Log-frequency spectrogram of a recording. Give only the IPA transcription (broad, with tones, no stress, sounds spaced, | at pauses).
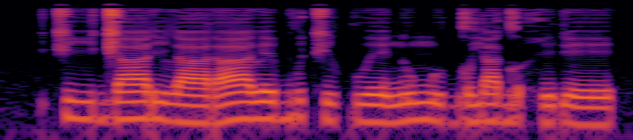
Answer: t͡ʃ iː˨ d͡ʒ aː˦ ɾ i˨ l aː˨ ɾ aː˦ l e˦ b u˦ t͡ʃ i˨ kʷ eː˨ n u˦ m u˨ ɡ o˦ j a˦ ɡ ʊ˨ h ĩ˦ ɗ eː˦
